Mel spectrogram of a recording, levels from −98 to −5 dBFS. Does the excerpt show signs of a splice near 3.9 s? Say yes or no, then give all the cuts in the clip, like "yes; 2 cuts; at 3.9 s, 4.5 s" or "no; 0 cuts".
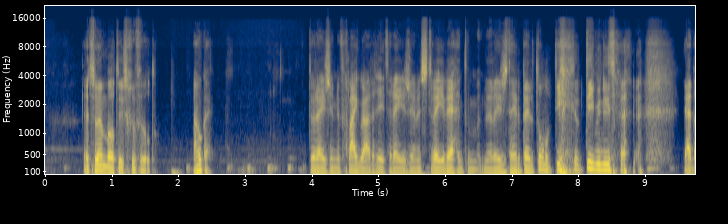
yes; 1 cut; at 3.9 s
